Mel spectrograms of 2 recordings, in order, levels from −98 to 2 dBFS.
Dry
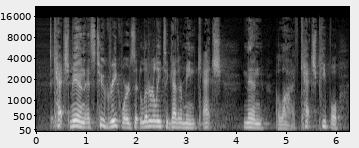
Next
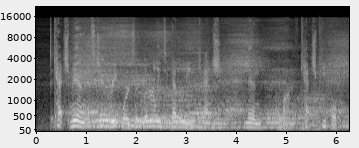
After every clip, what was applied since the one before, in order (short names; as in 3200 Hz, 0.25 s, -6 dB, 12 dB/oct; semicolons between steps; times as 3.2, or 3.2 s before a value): bloom reverb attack 0.64 s, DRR 1 dB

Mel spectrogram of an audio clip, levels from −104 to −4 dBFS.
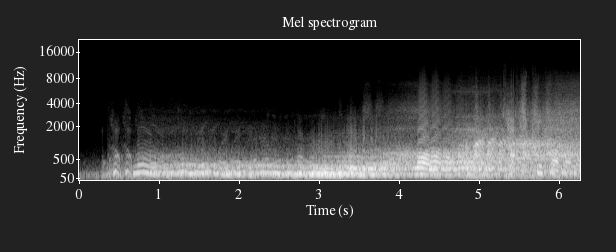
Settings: low-pass sweep 110 Hz -> 1100 Hz, 2.69–4.9; in parallel at -9 dB: soft clip -23 dBFS, distortion -8 dB; on the sum: warbling echo 0.153 s, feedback 67%, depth 139 cents, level -4.5 dB; gain +2 dB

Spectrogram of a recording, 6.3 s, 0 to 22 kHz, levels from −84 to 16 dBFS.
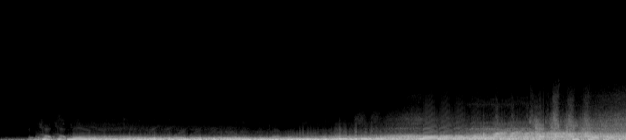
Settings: compressor 4:1, threshold -21 dBFS, peak gain reduction 10.5 dB; gain +8.5 dB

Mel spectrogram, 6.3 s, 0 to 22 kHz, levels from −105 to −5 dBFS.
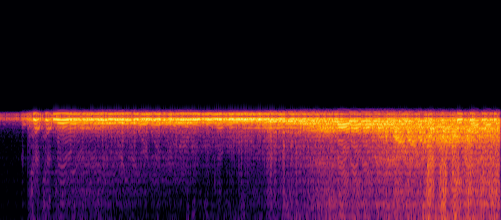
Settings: comb 5.2 ms, depth 43%; inverted band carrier 2900 Hz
